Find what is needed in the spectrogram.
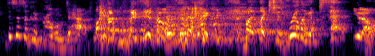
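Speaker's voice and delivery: high laughing, barely getting words out; real laughter at a funny irony. Real, not acted. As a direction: laugh through the whole line. Laughing retelling friend's dilemma.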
